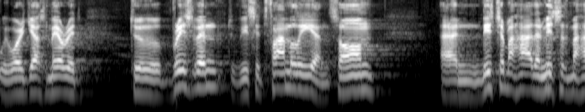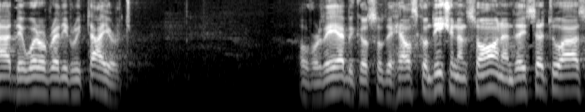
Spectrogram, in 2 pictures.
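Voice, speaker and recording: With a Spanish accent, a man speaks at a fairly quick pace and medium pitch, with ordinary pitch variation and long, frequent pauses. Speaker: missionary. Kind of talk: missionary report to congregation.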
